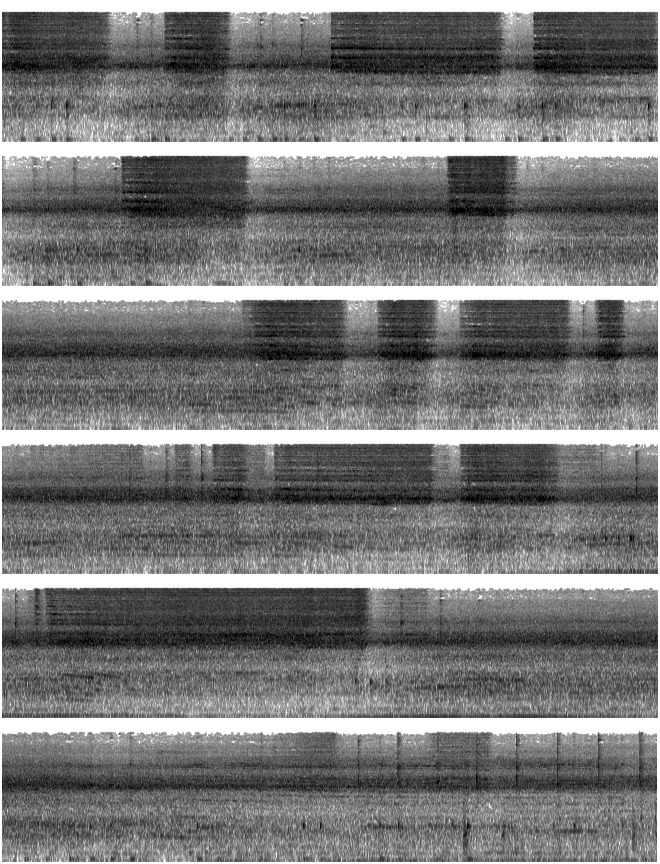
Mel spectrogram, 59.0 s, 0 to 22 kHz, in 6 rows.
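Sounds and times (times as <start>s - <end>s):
hand tool rasping on stone: 0.0s - 15.3s, 23.3s - 46.2s, 47.8s - 59.0s.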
